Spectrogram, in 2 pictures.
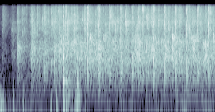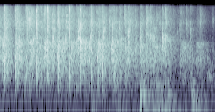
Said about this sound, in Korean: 교수님 나오시면 큰 박수 부탁드리겠습니다.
